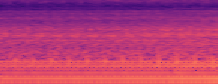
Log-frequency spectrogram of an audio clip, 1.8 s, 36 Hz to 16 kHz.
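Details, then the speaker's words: Renault Twingo 2 1.5 dCi with a replaced engine that had an unstable idle and stalled: after replacing the faulty high-pressure fuel pressure regulator, it idles evenly and steadily on all 4 cylinders, with no bubbles in the fuel return circuit. "elle tourne en 4 cylindres le ralenti est devenu stable"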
